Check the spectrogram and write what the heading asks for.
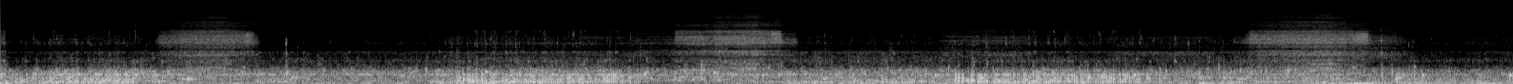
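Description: A scuba diver breathing through a regulator underwater. There are three inhalations, each a hiss lasting about a second, roughly every five seconds. Between them comes the low rumbling gurgle of exhaled bubbles.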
